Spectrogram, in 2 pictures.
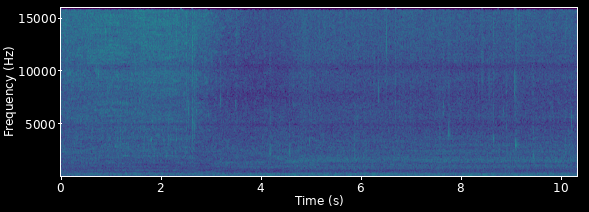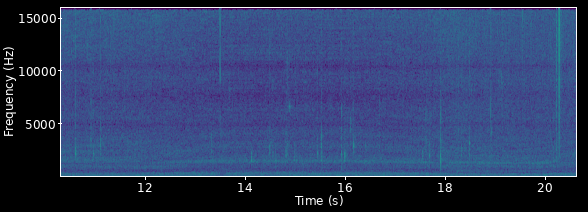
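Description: A kitchen tap runs into a steel sink for about the first three seconds, then battered shrimp fry in oil in a pan over a gas burner: a steady bubbling sizzle with scattered small pops, over a steady low hum.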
